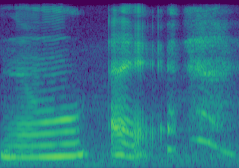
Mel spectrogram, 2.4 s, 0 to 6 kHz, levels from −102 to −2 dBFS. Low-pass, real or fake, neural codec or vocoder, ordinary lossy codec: 5.4 kHz; real; none; none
